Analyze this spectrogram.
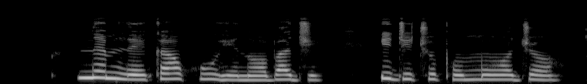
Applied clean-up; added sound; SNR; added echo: none; none; none; none.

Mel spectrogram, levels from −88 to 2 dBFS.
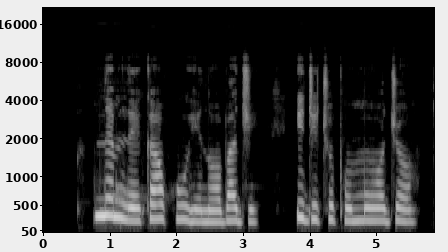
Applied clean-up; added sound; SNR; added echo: none; Ringtone / Chime; 19 dB; none.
